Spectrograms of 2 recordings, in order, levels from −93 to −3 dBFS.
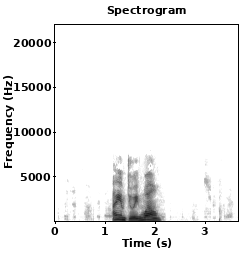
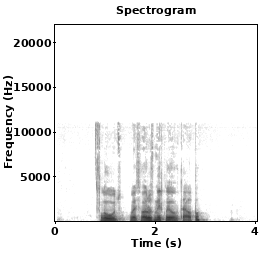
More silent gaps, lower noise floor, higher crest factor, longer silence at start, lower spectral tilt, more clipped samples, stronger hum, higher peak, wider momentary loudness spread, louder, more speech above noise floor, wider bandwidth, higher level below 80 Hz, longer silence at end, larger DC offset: neither; about the same, -83 dBFS vs -80 dBFS; about the same, 20 dB vs 18 dB; first, 1.15 s vs 0.9 s; second, -5 dB/octave vs -8 dB/octave; neither; neither; first, -2 dBFS vs -12 dBFS; about the same, 11 LU vs 9 LU; first, -18 LUFS vs -28 LUFS; first, 67 dB vs 53 dB; second, 7.2 kHz vs 11.5 kHz; second, -66 dBFS vs -52 dBFS; first, 1.55 s vs 1.15 s; neither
